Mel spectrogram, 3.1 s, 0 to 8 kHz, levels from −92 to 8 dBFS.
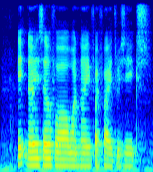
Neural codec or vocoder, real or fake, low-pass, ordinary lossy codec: none; real; 7.2 kHz; none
